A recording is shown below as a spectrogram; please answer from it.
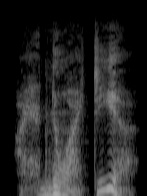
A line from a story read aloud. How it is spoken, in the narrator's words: the young woman whispered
